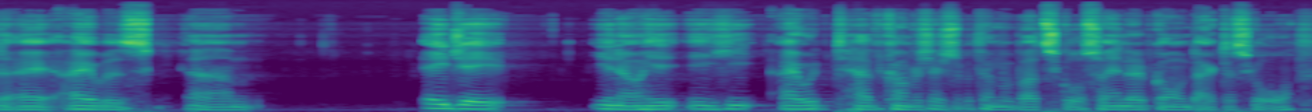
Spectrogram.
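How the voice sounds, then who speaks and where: Talking at a very fast pace, a man at medium pitch keeps fairly even intonation in a very clean recording with a silent background. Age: 20s. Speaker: business founder. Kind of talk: casual chat.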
